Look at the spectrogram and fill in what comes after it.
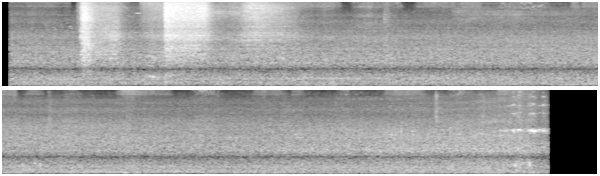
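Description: Freight train moving along the track: a steady low rumble of wheels on rail, with a few short hissing bursts in the first four seconds and a brief high wheel squeal near the end.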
